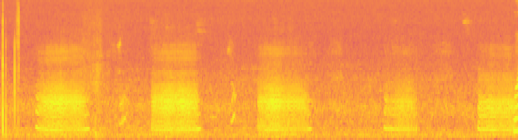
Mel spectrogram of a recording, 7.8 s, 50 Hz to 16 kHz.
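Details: 2-week-old baby boy asleep: regular nasal snoring or snuffling, each breath a tonal rasp repeating about every two seconds, roughly 30 breaths a minute; ordinary sleep snoring.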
